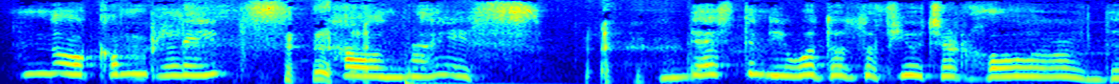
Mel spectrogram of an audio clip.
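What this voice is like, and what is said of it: Usual voice. Nothing is said of it.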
